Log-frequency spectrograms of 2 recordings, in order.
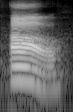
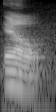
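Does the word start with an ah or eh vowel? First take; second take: ah; eh. First: The word begins with an open ah vowel. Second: The word begins with an eh vowel. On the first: The speaker calls it right. "The word there is Al" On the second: The speaker calls it wrong. "they've changed it to now be L"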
